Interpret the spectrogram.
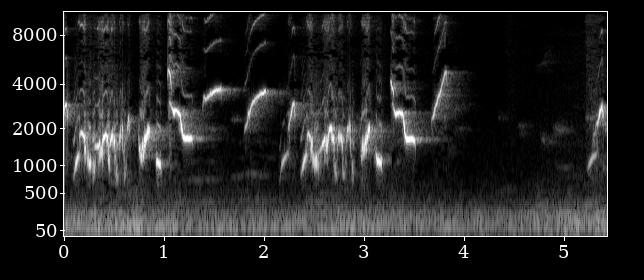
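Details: White-rumped shama chattering call (kretekan), played to make shamas sing: harsh scratchy chatter bursts interleaved with rising whistles, then quiet.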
